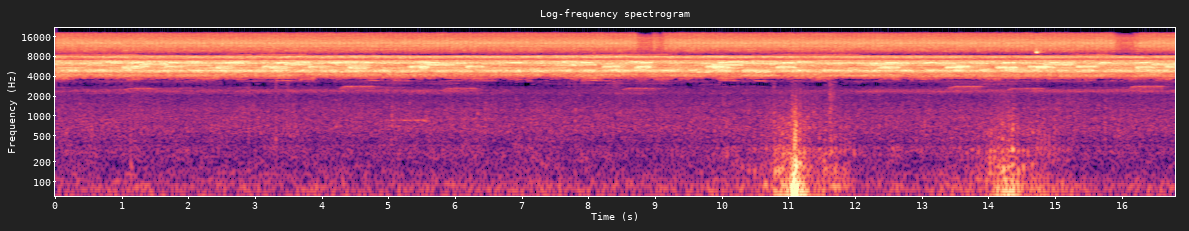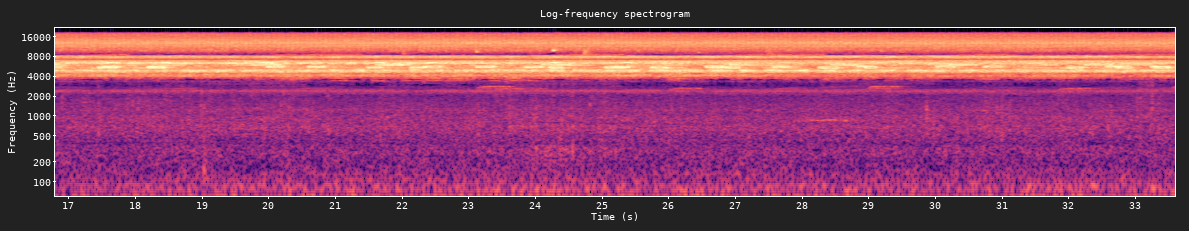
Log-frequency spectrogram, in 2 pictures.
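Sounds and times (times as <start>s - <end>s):
insect chorus: 0.0s - 33.5s
low thump: 10.7s - 11.8s.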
